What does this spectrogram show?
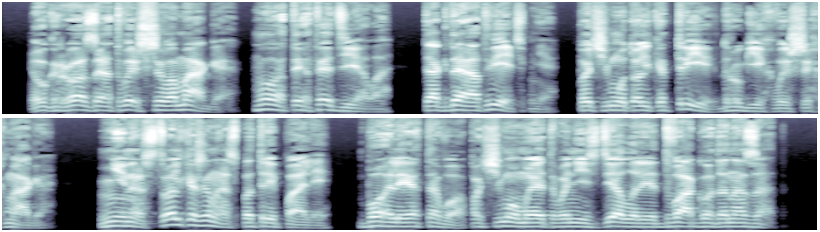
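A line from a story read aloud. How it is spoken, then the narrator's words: Grumbling, then speaking. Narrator (Russian): Дуджик, который без слов заворчал, а потом сказал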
